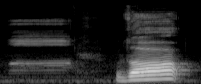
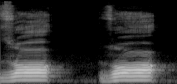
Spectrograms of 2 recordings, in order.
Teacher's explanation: Derrière, complètement derrière. Zo, disons un Z au fond de la gorge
